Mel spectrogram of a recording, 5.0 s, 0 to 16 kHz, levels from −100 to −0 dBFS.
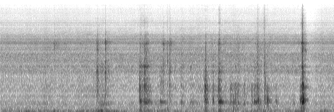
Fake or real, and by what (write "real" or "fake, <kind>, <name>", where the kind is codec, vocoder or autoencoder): fake, autoencoder, DAC-VAE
